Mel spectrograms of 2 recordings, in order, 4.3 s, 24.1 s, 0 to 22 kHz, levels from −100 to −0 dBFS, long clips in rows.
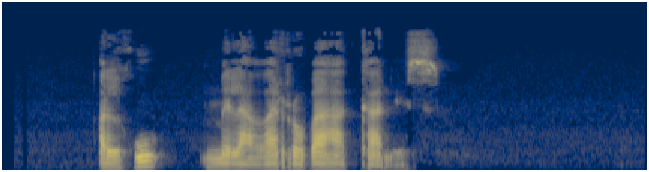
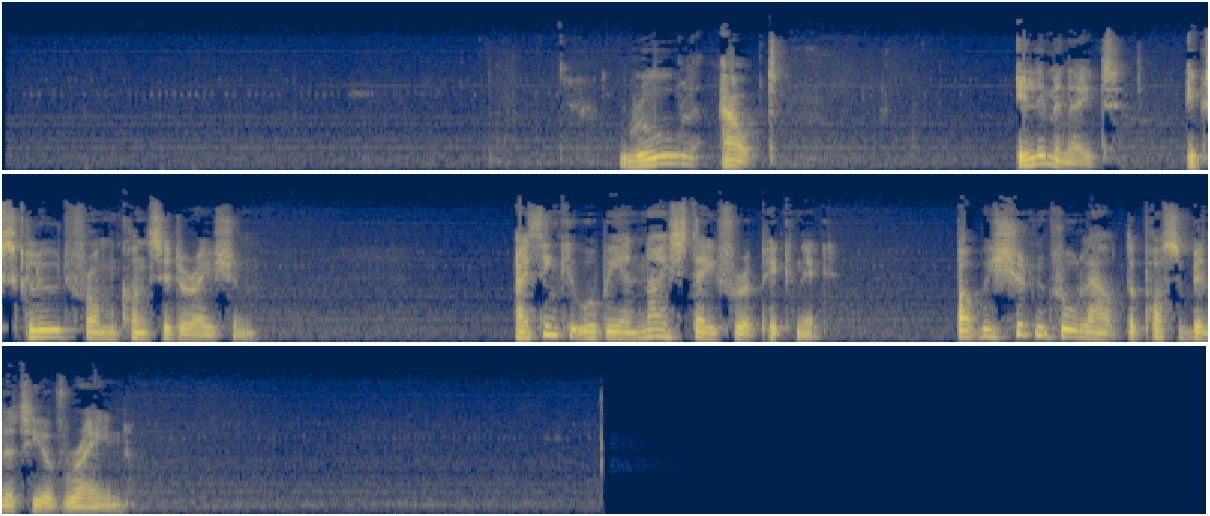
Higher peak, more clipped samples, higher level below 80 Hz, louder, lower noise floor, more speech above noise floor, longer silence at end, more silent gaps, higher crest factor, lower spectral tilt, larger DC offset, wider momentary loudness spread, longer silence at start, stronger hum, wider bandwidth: second, -8 dBFS vs 0 dBFS; neither; first, -60 dBFS vs -66 dBFS; second, -29 LUFS vs -22 LUFS; second, -76 dBFS vs under -90 dBFS; second, 48 dB vs over 69 dB; second, 1.4 s vs 7.15 s; neither; about the same, 22 dB vs 26 dB; about the same, -5 dB/octave vs -4.5 dB/octave; neither; about the same, 8 LU vs 10 LU; second, 0.65 s vs 4.1 s; neither; about the same, 11.5 kHz vs 12 kHz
